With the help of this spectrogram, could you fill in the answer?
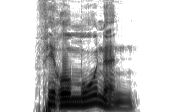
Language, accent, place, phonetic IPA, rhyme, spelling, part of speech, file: German, Germany, Berlin, [feʁoˈmoːnən], -oːnən, Pheromonen, noun, De-Pheromonen.ogg
- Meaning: dative plural of Pheromon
